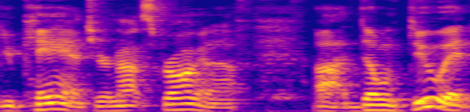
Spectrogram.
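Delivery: ordinary delivery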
